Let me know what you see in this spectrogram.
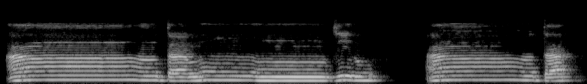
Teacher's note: এই যে নুনের আওয়াজটা নাকে তুলে একালি পরিমাণ যে ওয়েট করা হচ্ছে, ধরে রাখা হচ্ছে, এটাই হলো গুণনা।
